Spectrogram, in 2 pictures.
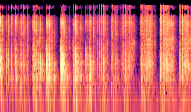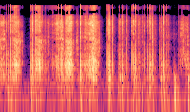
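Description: Long nails scratch and tap the textured face of a light oak laminate floor plank sample held in the hands. The result is dry, bright scratching bursts mixed with short, quick taps in an irregular rhythm, with almost no low end and no ring after each stroke.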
